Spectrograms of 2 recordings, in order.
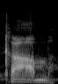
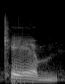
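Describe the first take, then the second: First: The vowel is an open, broad 'ah' sound. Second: The vowel is a short front 'a' sound. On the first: This is how a disliked namesake's name is said. "as opposed to Calm. Well, we don't like Calm" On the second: This is how the present leader's name is said. "It's Cam, right? Cam, as opposed to"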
